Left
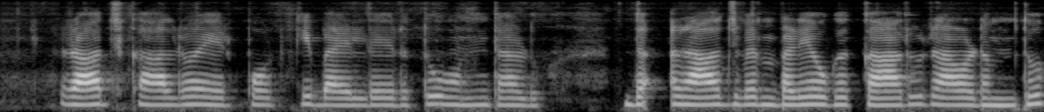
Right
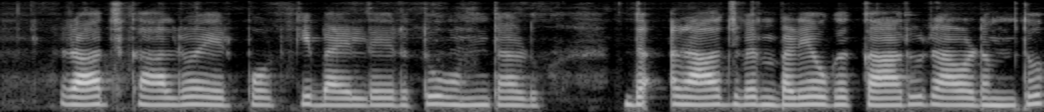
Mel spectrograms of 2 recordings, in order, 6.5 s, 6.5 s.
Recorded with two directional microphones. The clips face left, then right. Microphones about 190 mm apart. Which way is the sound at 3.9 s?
60° right (ahead or behind).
